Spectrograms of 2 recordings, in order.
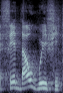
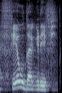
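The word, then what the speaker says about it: Phelddagrif: E eu sempre falava Fedalgriff. E o L é antes do D, né? Então é Feudagriff. – Feudagriff. – Eu sempre pronunciei errado o nome dessa carta.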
